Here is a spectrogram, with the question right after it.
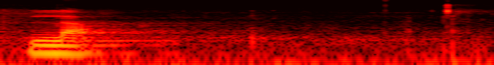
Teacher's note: ला के उच्चारण में जिह्वा के दोनों ओर से वायु बाहर निकलती हुई रगड़ के साथ आगे बढ़ती है, इसलिए इसको पार्श्विक ध्वनि कहते हैं।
